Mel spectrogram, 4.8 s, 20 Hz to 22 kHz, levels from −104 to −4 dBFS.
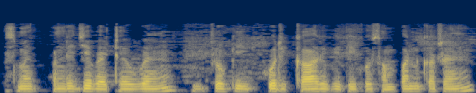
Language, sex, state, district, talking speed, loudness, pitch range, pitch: Hindi, male, Uttar Pradesh, Hamirpur, 200 wpm, -22 LUFS, 105-110 Hz, 105 Hz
